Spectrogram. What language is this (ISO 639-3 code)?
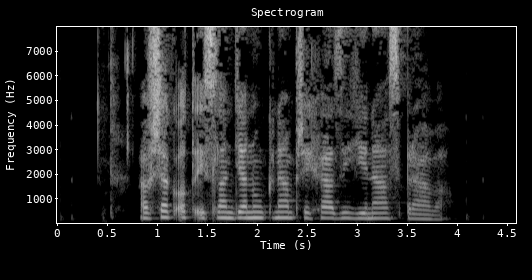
ces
